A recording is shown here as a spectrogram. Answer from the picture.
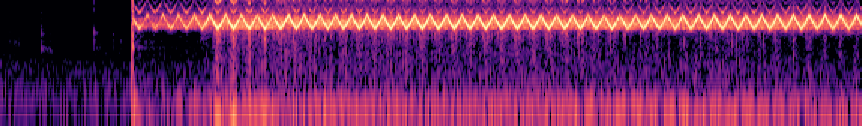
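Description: DefendMe handheld personal security alarm sounding after its half-circle pull piece is drawn from the base. It gives a very loud, high-pitched, rapidly warbling tone that starts about two-thirds of a second in and holds steady.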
